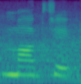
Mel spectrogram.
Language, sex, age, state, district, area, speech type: Marathi, female, 18-30, Maharashtra, Mumbai Suburban, urban, read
